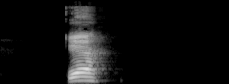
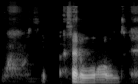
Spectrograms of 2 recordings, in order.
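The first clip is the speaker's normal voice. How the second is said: whispered aside, slow and breathy; 4 semitones lower, 8 dB quieter, much slower than usual. Real, not acted. Correcting a misread word in an unvoiced whisper.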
